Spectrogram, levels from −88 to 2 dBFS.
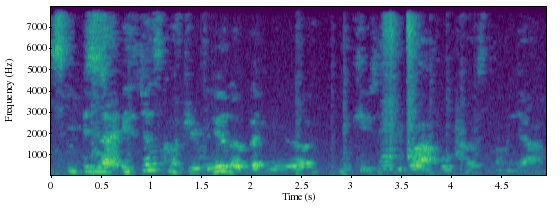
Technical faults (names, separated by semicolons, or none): noise suppressor artifacts; speech cut by the noise suppressor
